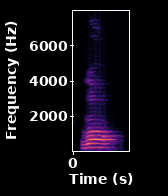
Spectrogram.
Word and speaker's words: walk: Walk, L. Walk, talk, L is silent.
